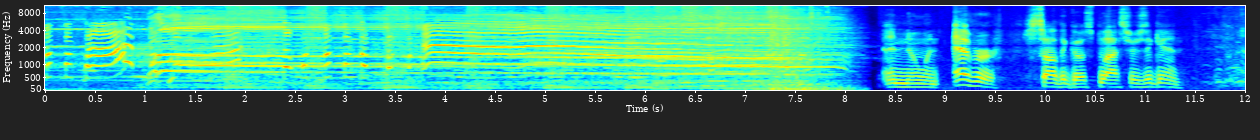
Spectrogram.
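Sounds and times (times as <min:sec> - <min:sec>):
boys screaming together: 0:00.6 - 0:08.2.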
